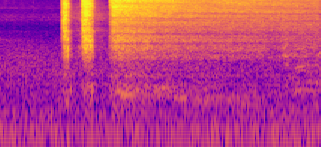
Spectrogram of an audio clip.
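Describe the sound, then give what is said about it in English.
A person imitates a deer's snort-wheeze with the mouth: two short, sharp breathy bursts followed by a longer, fading hiss of forced air, fairly loud. “I can snort wheeze with just my mouth.”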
